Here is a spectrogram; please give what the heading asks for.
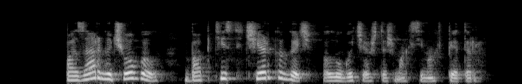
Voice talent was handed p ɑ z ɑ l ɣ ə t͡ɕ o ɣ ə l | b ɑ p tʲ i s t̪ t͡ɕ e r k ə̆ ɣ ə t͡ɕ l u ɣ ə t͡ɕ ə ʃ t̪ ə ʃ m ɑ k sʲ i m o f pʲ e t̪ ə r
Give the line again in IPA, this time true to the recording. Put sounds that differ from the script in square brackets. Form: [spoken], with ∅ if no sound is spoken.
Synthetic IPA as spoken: p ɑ z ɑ [r] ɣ ə t͡ɕ o ɣ ə l | b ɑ p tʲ i s t̪ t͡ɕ e r k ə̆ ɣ ə t͡ɕ l u ɣ ə t͡ɕ ə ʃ t̪ ə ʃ m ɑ k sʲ i m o f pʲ e t̪ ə r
